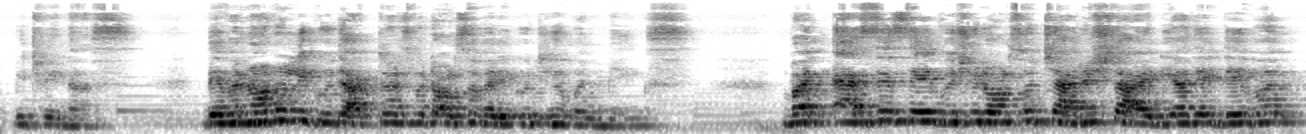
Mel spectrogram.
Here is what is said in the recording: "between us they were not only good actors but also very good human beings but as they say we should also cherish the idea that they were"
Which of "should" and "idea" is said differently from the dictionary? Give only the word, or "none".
none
